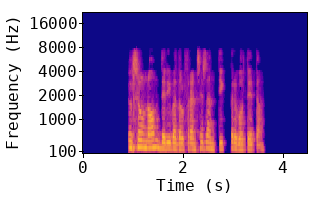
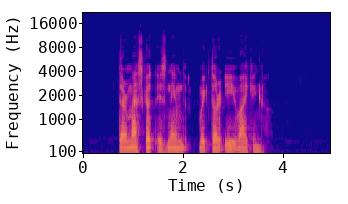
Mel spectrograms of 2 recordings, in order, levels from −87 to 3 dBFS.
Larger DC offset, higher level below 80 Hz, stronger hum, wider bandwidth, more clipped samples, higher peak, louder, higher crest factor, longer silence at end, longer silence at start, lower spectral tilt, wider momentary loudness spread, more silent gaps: neither; about the same, -58 dBFS vs -60 dBFS; neither; second, 7.8 kHz vs 12 kHz; neither; first, -2 dBFS vs -8 dBFS; first, -18 LUFS vs -29 LUFS; about the same, 18 dB vs 22 dB; second, 0.85 s vs 1.35 s; first, 0.9 s vs 0.7 s; about the same, -6 dB/octave vs -6 dB/octave; about the same, 8 LU vs 10 LU; first, 2.89-2.95 s vs none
